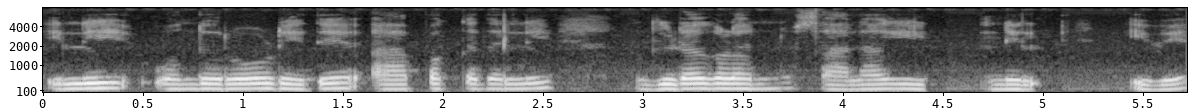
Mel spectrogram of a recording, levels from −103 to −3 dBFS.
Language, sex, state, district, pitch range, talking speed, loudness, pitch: Kannada, female, Karnataka, Koppal, 165-180 Hz, 105 wpm, -16 LUFS, 170 Hz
